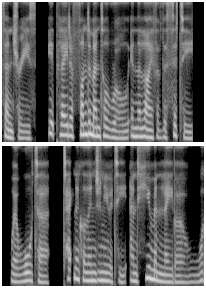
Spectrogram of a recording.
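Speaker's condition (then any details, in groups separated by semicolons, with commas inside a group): No condition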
